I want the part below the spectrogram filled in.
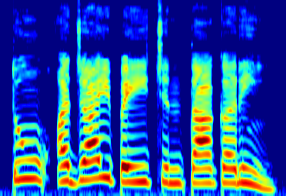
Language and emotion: Sindhi, neutral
